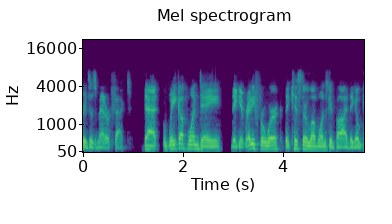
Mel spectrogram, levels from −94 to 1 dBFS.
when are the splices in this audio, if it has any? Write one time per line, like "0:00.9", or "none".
0:01.4
0:02.8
